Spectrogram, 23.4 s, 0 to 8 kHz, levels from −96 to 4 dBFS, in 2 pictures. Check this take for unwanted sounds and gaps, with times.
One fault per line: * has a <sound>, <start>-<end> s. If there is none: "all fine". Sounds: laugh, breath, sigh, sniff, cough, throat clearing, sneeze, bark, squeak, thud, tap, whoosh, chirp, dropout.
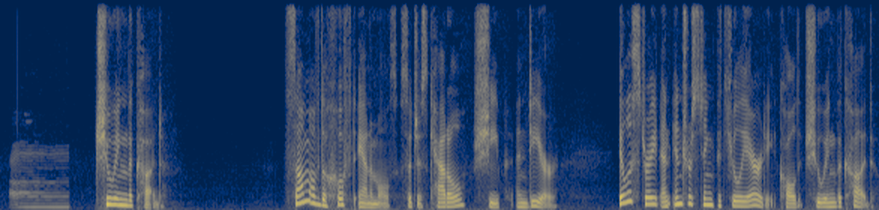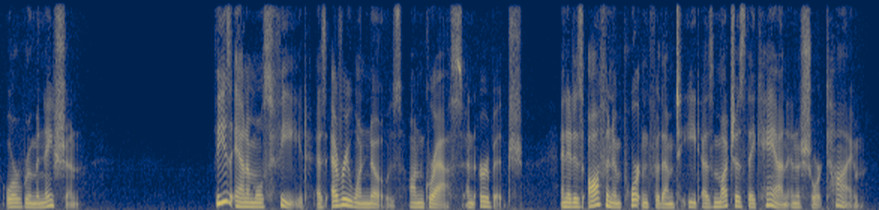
* has a sigh, 0.1-0.9 s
